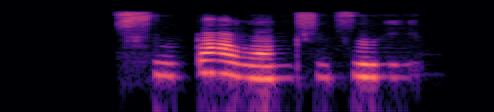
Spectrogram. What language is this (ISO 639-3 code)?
zho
